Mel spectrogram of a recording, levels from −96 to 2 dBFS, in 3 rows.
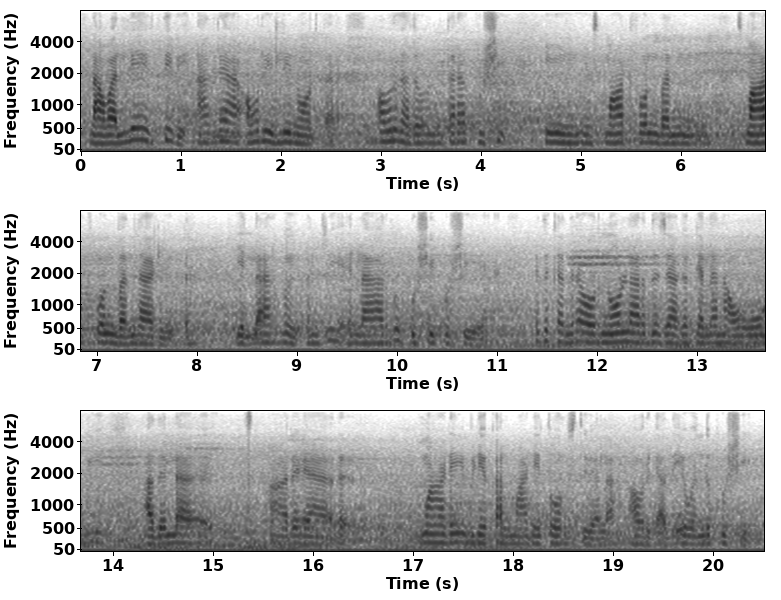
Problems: none marked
